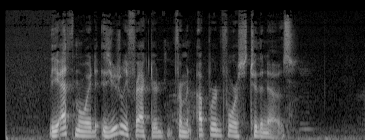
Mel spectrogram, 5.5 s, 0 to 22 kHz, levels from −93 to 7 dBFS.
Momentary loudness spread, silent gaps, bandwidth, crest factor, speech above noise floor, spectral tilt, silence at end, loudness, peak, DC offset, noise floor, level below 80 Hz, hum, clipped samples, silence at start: 9 LU; none; 16 kHz; 20 dB; 27 dB; -5.5 dB/octave; 0.55 s; -28 LUFS; -10 dBFS; under 0.1%; -54 dBFS; -52 dBFS; none; under 0.1%; 0.1 s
